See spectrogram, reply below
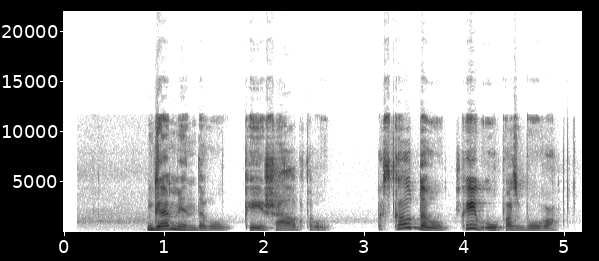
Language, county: Lithuanian, Klaipėda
